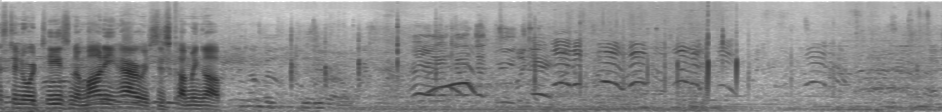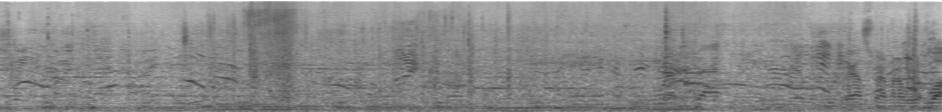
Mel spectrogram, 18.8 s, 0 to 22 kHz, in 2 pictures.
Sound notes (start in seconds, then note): 4.9 fans yelling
